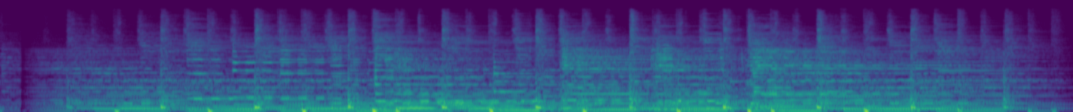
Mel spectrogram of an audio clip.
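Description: Steady strummed guitar music with a regular beat and no animal sounds.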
